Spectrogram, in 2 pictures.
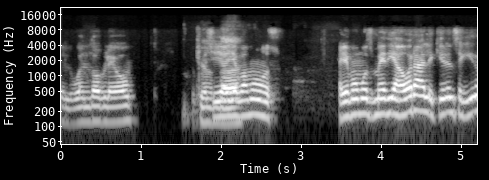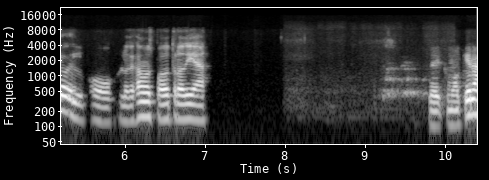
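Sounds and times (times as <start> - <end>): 
speech: 0.0 - 1.0, 1.6 - 2.8, 3.5 - 7.1, 9.8 - 10.3
several dogs barking: 9.2 - 9.8.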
